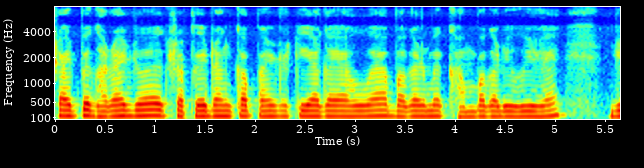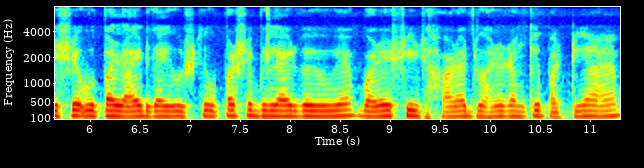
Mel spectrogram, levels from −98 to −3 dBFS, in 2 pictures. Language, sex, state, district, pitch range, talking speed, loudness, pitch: Hindi, male, Bihar, Sitamarhi, 135-145 Hz, 225 wpm, -16 LUFS, 140 Hz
